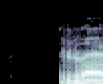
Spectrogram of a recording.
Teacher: जिनके उच्चारण में जीवा को 2-3 बार कंपन के साथ कंपन करना पड़ता हो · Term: प्रकंपित व्यंजन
